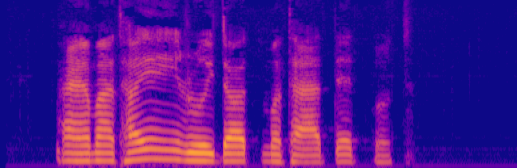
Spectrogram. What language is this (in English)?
Persian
